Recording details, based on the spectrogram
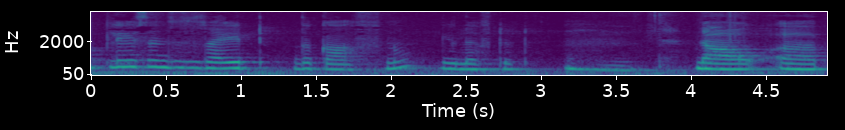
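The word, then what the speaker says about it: ك: I have left out Kaf out. It's pronounced as Kaf.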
